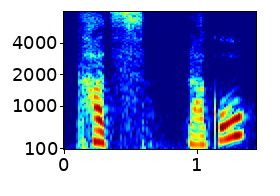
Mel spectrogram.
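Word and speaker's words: 数: 표현 자 예를 들면이 한자는 혼자 있으면 숫자 카즈라고 발음하지만 동사가 되면 가져와요 사람 보세요 손가락으로 숫자를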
